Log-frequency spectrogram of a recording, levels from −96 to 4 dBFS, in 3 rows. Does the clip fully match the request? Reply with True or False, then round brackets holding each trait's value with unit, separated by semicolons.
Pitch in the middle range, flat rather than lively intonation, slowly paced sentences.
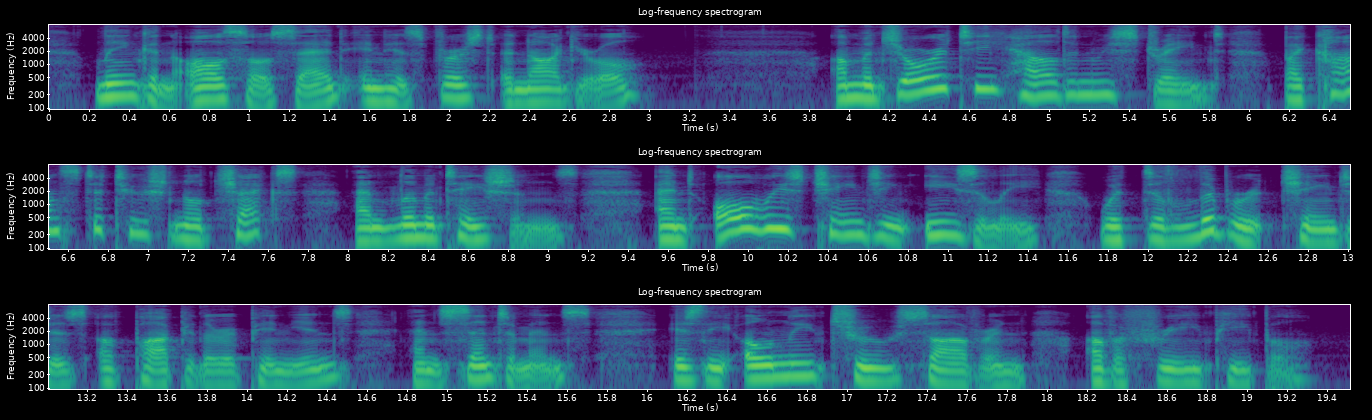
False (155 Hz; 5.4 semitones; 115 wpm)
